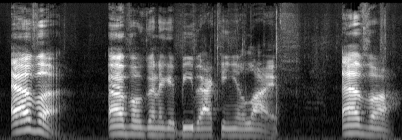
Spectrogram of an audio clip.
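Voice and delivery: loud, punchy put-on movie accent; comic accent, hammering each "ever"; Chris Tucker. Reader warning off a listener's ex, loud mock movie accent. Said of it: "had to say it like that with an accent".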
